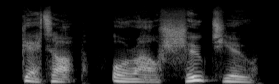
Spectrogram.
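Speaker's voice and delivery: furious, raging whisper. Drawing a gun on the one kneeling before him, he speaks, whispering with rage. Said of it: "whispered Sykes, shaking with rage".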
